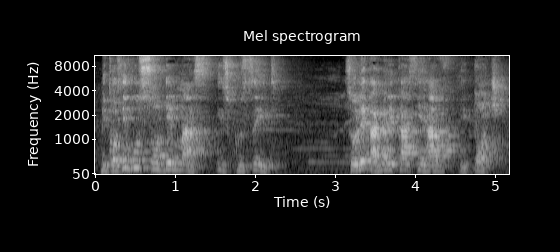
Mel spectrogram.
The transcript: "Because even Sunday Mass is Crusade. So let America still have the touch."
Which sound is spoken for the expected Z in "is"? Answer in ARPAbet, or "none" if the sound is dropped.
S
